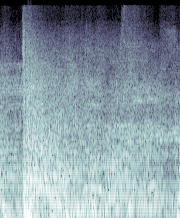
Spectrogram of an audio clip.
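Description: Fireworks explode in the video game Alan Wake: one loud, sharp boom near the start, followed by a continuous rumbling crackle throughout.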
